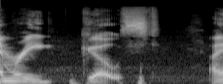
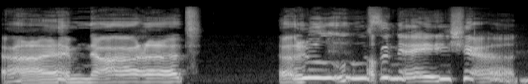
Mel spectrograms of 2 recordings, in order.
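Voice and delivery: very slow, drawn-out, ghoulish ghost voice; 8 semitones higher than usual. Playing a memory ghost yelling that it is not a hallucination: ghoulish ghost voice. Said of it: "in memory ghost form, sort of ghoulish".

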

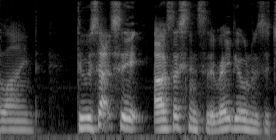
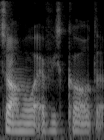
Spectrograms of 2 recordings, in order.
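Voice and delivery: plain

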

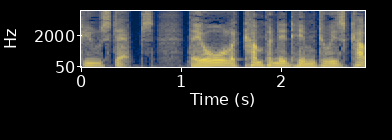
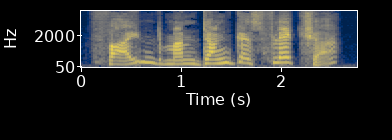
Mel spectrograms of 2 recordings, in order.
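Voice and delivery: very high, croaking voice; 11 semitones higher than usual. The elf answers the boy asking for his help, croaking Kreacher voice. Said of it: "he croaked".

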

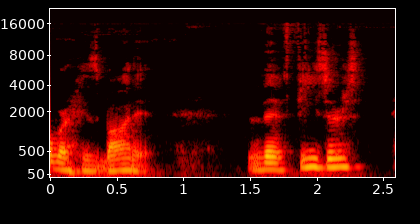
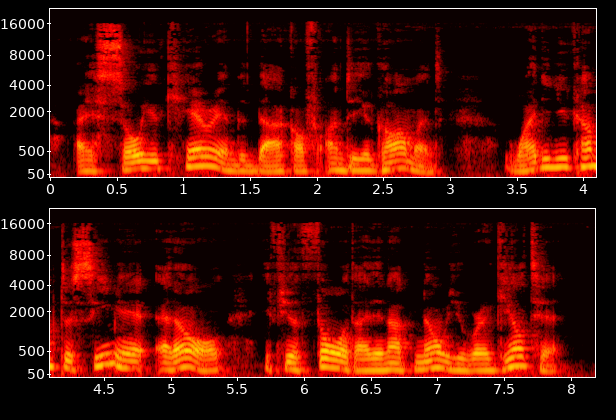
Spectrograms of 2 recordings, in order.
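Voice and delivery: ordinary delivery

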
